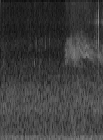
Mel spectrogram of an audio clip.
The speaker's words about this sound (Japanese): おお、びっくりした。猫、猫、ニャーニャー言ってんじゃねえよ、ビビるじゃねえか。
